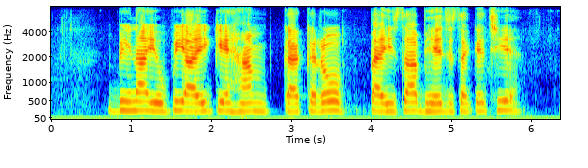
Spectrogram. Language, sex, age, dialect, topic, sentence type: Maithili, female, 18-24, Eastern / Thethi, banking, question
